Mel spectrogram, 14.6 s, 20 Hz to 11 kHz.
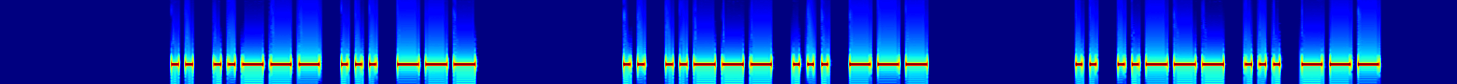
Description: Morse code, heard as a keyed tone, about 17 wpm, 700 Hz. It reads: I2SO I2SO I2SO
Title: DXCC-100 Call Signs - 4 Characters - Repeated 3x - 17wpm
